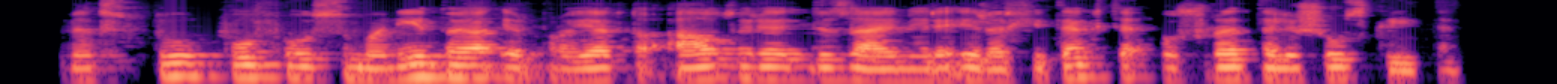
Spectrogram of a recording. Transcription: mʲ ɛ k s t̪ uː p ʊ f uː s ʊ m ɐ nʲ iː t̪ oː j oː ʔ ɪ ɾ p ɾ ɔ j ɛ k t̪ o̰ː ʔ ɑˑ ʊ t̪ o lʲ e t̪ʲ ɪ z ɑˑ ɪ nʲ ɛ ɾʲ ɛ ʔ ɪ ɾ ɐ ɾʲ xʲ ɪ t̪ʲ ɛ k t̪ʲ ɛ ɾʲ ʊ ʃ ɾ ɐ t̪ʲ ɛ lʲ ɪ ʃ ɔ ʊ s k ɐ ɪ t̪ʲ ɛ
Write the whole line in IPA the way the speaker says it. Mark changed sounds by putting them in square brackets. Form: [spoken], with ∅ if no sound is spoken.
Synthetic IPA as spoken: mʲ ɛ k s t̪ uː p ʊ f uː s ʊ m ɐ nʲ iː t̪ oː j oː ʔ ɪ ɾ p ɾ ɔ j ɛ k t̪ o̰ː ʔ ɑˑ ʊ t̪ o [ɾʲ] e [d̪ʲ] ɪ z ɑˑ ɪ nʲ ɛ ɾʲ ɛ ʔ ɪ ɾ ɐ ɾʲ xʲ ɪ t̪ʲ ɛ k t̪ʲ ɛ [∅] ʊ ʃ ɾ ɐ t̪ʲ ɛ lʲ ɪ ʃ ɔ ʊ s k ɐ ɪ t̪ʲ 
